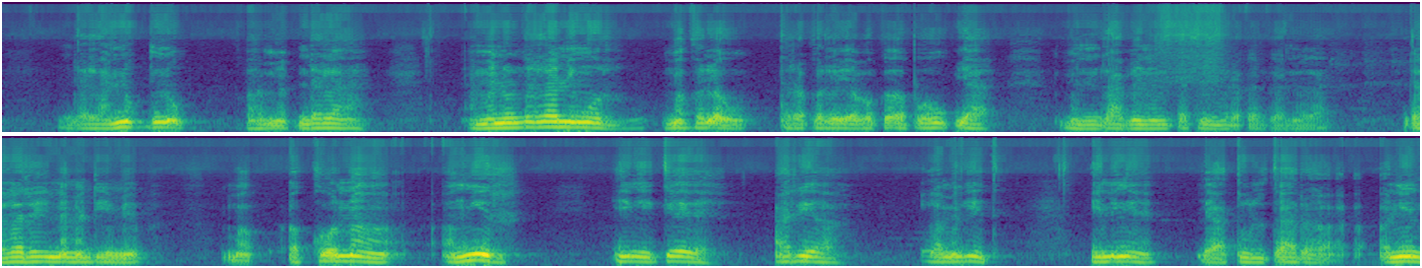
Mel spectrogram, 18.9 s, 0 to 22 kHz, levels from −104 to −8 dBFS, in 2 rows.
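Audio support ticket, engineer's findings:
Speech grainy and rough for the whole clip, no muffling. Likely Opus compression in music (CELT) mode, starved of bits, which fits a rate near 16 kbps: band energies kept, fine detail replaced by folded or noise fill. Spectrogram: content reaching about 20.2 kHz, few holes, but upper bands speckled and noise-textured, harmonics smeared instead of cleanly striated. Waveform looks normal; damage is spectral.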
